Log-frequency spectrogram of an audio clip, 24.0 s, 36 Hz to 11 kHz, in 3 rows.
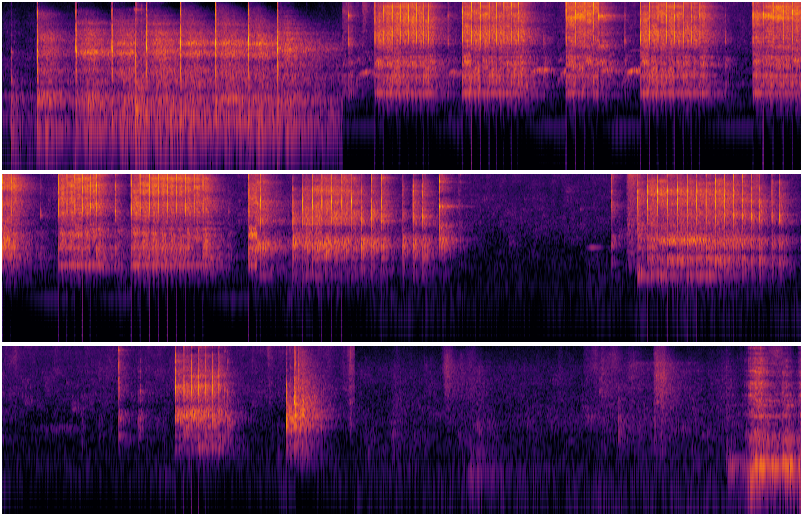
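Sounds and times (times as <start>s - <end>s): hammer striking gouge: 0.3s - 12.4s.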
